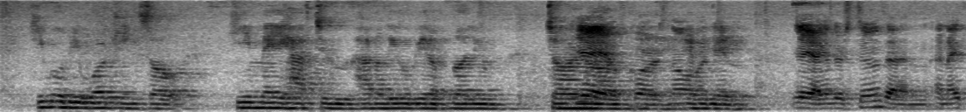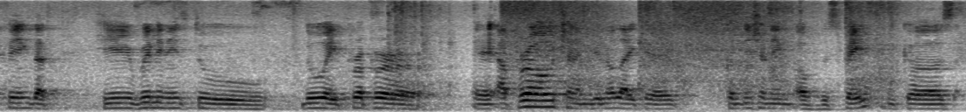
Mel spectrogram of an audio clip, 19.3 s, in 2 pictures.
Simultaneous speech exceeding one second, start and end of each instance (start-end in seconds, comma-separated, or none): 5.7-7.4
